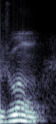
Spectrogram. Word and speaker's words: João: Aí eu falei, meu nome se pronuncia como João.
